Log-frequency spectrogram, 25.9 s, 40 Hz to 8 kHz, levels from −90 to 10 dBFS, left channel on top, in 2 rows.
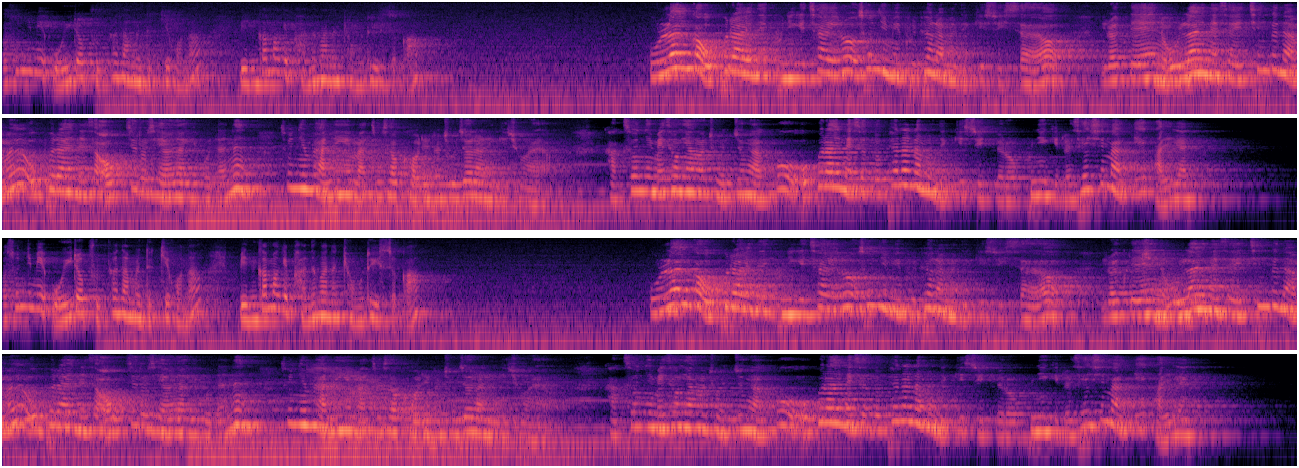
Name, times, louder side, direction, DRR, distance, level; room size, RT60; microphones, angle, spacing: voice 1, 0.0-4.2 11.4-11.9, right 3 dB, 60° right, 9 dB, 0.5 m, -29 dB
sound 1, 0.9-18.8, equal, 90° left, 1.1 m, -46 dB
voice 2, 6.5-18.4 18.7-24.8, left 1 dB, 30° left, 5 dB, 0.7 m, -25 dB
sound 2, 14.8-21.5, right 2 dB, 85° right, 0.9 m, -39 dB
6.9 x 6.4 x 6.3 m, 1.5 s
head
